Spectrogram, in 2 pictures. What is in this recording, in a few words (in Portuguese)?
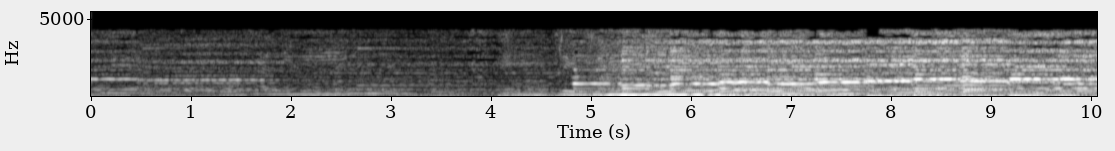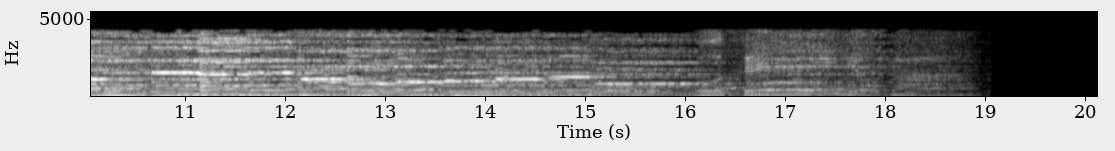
Natal Para Avó Masculino; Telemensagens; Natal e Ano novo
